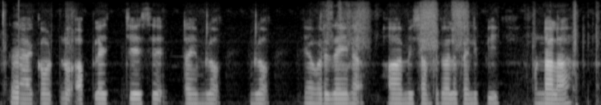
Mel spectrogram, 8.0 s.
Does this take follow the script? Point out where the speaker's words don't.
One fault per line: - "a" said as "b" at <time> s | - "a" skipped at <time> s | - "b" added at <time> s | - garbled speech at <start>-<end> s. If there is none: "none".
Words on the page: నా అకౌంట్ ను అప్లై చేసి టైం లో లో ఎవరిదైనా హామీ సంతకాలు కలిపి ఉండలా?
none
